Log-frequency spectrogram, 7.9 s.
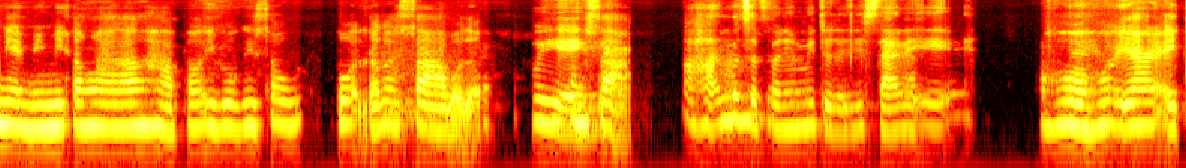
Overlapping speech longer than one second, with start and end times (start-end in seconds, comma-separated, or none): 4.9-6.2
